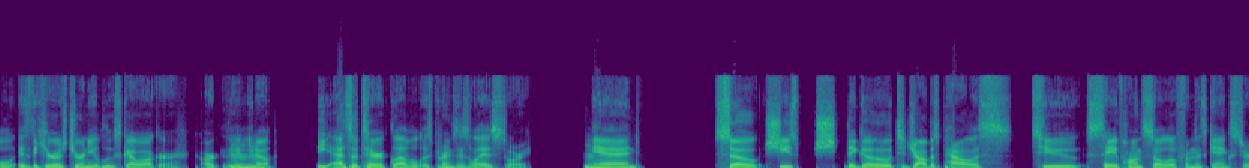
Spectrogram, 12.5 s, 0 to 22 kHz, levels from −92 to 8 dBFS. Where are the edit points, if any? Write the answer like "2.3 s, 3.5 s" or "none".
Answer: none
